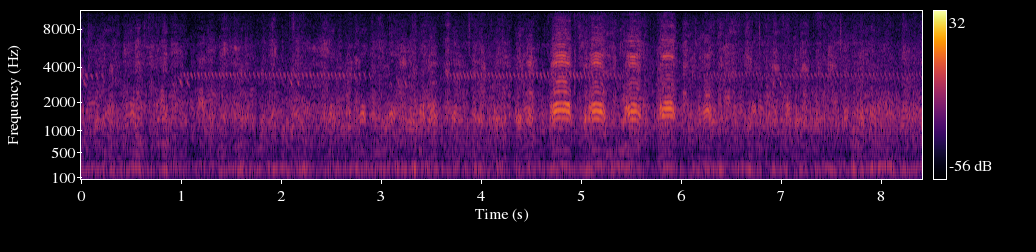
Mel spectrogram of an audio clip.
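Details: Many ducks on a duck farm, a steady, busy murmur of overlapping quacks throughout, with four short, sharper, louder calls grouped near the middle and a faint high, even tone drifting in the background.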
